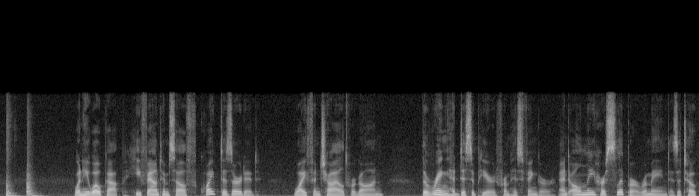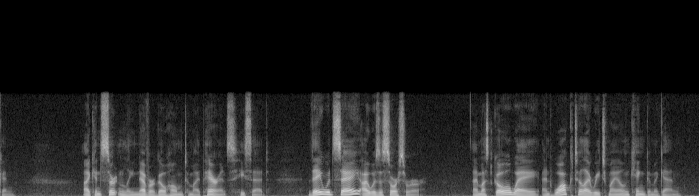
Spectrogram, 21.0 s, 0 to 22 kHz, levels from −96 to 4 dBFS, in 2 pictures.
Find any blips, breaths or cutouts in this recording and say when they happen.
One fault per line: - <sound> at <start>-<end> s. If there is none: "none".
- thud at 0.1-0.8 s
